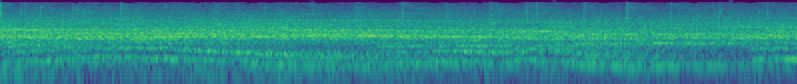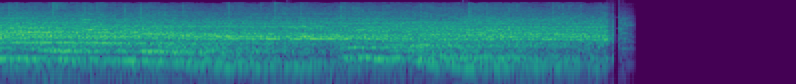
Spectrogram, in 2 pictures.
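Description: Young women shriek excitedly up close.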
